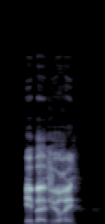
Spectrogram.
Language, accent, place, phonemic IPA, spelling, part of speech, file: French, France, Lyon, /e.ba.vy.ʁe/, ébavurer, verb, LL-Q150 (fra)-ébavurer.wav
- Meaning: deburr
